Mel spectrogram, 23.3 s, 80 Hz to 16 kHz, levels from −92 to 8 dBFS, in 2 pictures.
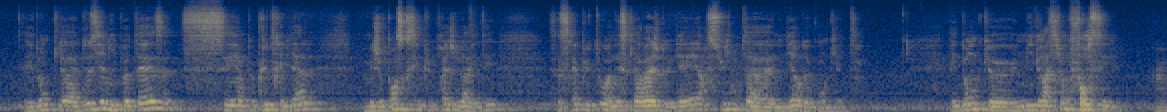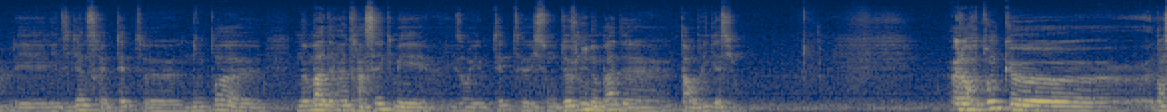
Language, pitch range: French, 120-160 Hz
